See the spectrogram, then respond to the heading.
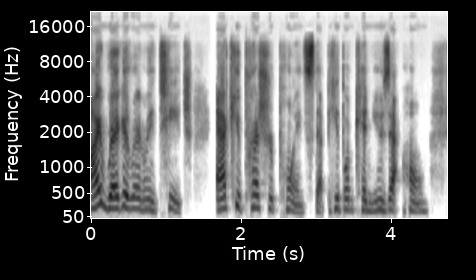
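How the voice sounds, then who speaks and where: A plain, everyday voice at a moderate pace, with a dry, close sound and no echo. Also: woman, very clean recording, silent background. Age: 60s. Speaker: veterinarian, pain management lecturer. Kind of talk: conference lecture.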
